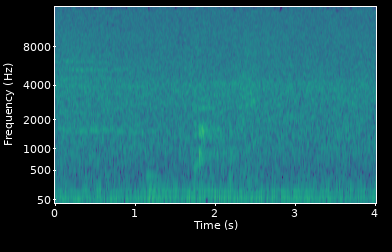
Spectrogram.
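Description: Steady low room hum and background noise, with no distinct event.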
